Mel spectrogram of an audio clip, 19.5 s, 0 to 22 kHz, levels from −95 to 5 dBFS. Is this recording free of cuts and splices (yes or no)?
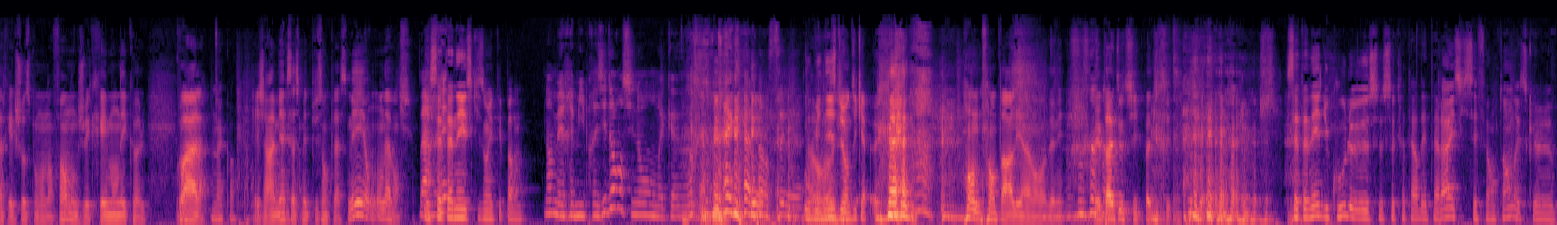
no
